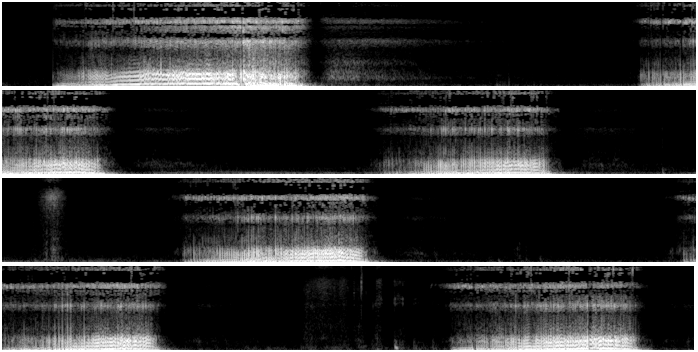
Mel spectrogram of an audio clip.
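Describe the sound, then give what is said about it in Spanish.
A man, a listener's husband, snores loudly in six long, rumbling bursts spaced a few seconds apart, each inhale swelling into a harsh, buzzing rattle, with near silence between breaths. No one speaks. “A una moto. Hombre. Pero este, este es igual que el primero, ¿no?”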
